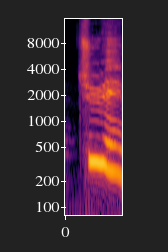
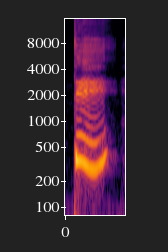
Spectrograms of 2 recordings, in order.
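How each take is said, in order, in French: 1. Ça se dit en entier, en deux syllabes. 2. Ça se contracte en une seule syllabe. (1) "Pas tu es" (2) "mais t'es"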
